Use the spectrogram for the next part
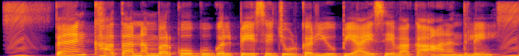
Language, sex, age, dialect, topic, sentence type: Hindi, female, 25-30, Garhwali, banking, statement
